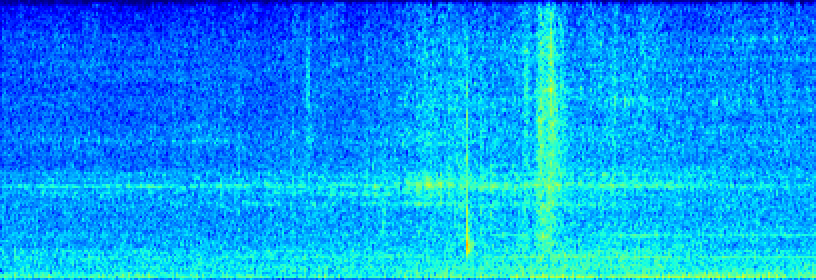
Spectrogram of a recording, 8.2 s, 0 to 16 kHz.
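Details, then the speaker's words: Probably late-1980s Emerson Quiet Kool 6,300 BTU window air conditioner: soft steady fan whoosh with low even compressor hum, no rattle or grind; runs quietly, strong airflow. "but this thing is pretty quiet my purchase"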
